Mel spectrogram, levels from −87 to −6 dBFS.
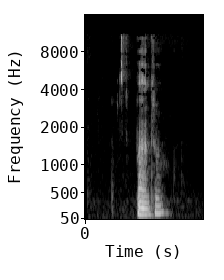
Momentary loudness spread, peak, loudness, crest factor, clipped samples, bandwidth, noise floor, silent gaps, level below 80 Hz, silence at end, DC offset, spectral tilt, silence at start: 9 LU; -6 dBFS; -29 LUFS; 26 dB; under 0.1%; 11.5 kHz; -71 dBFS; none; -64 dBFS; 0.7 s; under 0.1%; -5 dB/octave; 0.7 s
